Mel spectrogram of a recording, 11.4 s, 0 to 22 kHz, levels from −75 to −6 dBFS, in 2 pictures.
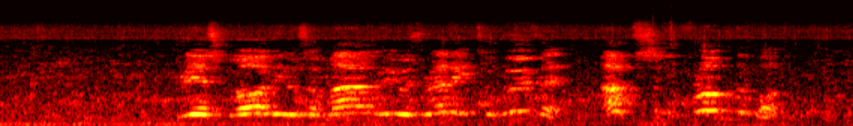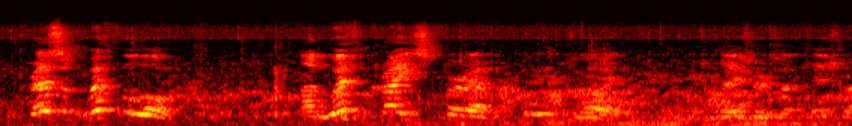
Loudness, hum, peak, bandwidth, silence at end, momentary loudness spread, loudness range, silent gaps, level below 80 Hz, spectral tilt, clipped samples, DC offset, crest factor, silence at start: -31 LUFS; none; -12 dBFS; 18 kHz; 0 s; 18 LU; 4 LU; none; -56 dBFS; -2.5 dB/octave; under 0.1%; under 0.1%; 20 dB; 0 s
